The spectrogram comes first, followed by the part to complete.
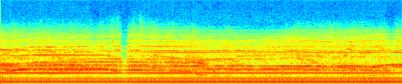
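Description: Electric guitar feedback through a stage amplifier: several sustained tones that slide up and down in slow arcs, over a loud steady amplifier hum, with no drums playing.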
